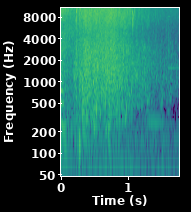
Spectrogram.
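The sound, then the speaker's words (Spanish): A short burst of splashing water as something drops into a filled bathtub, loud at first and then fading out over a couple of seconds with no voices. “Al final, los tres elefantitos se metieron en la bañera.”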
